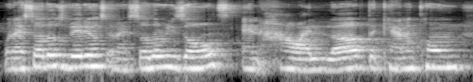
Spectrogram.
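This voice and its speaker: A woman's voice: mid-range voice, little pitch movement, moderate pace, darkish tone. A woman whose first language is Spanish, talking casually to viewers about products she bought and often checking in with "okay?". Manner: chatty, keeps checking in with "okay?". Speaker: beauty vlogger. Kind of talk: casual product haul chat. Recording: echoey room, faint background hum.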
